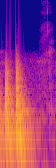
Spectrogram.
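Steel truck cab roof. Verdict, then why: Reverberant. Two knocks on the steel cab roof of a second-generation Ram truck produce hollow, mid-low thuds that ring with a lot of reverberation before fading. The roof reverberates excessively, which is why it needs rubber mats and foam to deaden it.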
